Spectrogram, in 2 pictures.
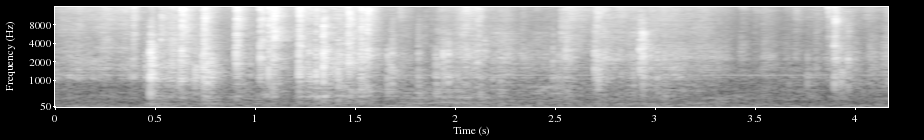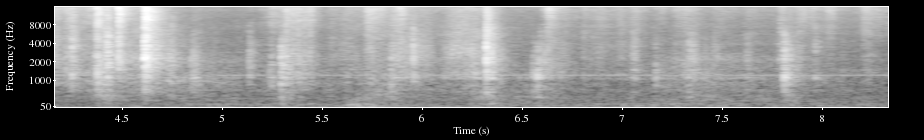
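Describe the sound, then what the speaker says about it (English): Masking tape peeled off a sprayed art piece made with a Crayola Air Marker sprayer: close crinkly tearing and crackling strips, several short bursts with pauses, moderately quiet with no talking. "and then I'll take the tape off"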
